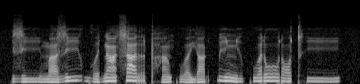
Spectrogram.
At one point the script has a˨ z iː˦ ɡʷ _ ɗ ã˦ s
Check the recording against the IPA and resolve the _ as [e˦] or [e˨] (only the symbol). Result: e˨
